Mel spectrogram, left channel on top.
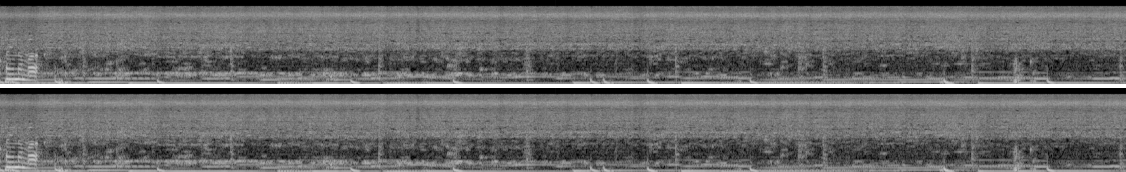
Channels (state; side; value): identical; both; correlation 1.00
